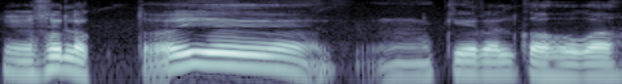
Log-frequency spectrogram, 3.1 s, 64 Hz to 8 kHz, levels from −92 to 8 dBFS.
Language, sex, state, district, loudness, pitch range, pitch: Hindi, male, Madhya Pradesh, Bhopal, -14 LUFS, 105-160 Hz, 120 Hz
